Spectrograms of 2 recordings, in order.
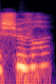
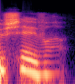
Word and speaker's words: chèvre: la première lettre e c'est que cette lettre e doit se prononcer différemment c'est à dire qu'elle doit être prononcée comme et comme dans le mollet au lieu de le sinon on dirait cheuvreux au lieu de chèvre ce qui nous donne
